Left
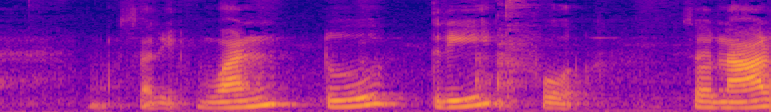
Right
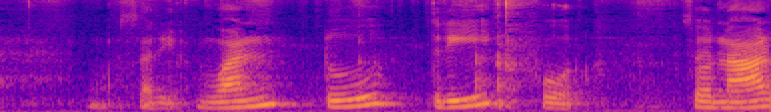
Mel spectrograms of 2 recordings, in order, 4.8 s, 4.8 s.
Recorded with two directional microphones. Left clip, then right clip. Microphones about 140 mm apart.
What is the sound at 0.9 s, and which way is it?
Speech, 25° right (ahead or behind).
